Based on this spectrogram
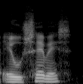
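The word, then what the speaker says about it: εὐσεβής: Pues bien, he ido al griego para ver esa palabra de piadoso, que es la 2152, que se pronuncia Eusebes, y efectivamente era un hombre piadoso, que se interesaba por las cosas de Dios Padre.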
